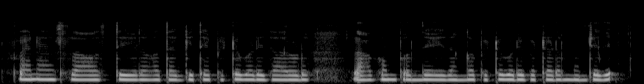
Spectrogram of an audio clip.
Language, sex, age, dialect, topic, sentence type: Telugu, female, 18-24, Southern, banking, statement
